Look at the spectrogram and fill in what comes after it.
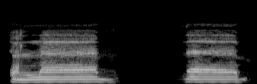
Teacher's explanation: জিহবার আগাটা সামনের উপরের একপাশের দাঁতের গোড়ার সঙ্গে লাগিয়ে পড়তে হয়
